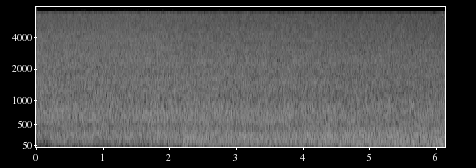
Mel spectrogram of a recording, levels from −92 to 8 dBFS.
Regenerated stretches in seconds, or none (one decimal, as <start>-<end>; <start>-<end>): 0.8-1.4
